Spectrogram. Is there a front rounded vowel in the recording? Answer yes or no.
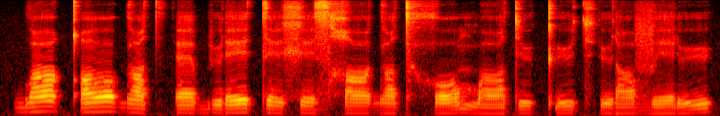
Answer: yes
